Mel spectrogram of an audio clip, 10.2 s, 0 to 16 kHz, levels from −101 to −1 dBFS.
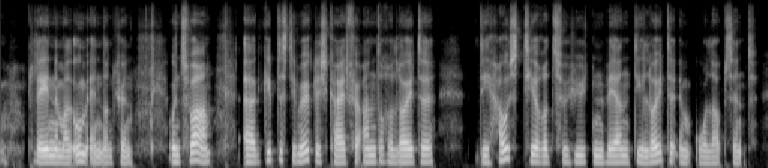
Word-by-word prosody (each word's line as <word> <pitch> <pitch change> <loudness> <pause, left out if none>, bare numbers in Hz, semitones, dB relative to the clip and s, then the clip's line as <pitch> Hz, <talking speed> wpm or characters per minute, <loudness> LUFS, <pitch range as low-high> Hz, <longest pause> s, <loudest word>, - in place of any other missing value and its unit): hm, - - -23
Pläne 145 0 +5
mal 135 -1 +1
umändern 70 - +1
können. - - -4 0.4
Und 155 -1 +2
zwar, 175 -3 +4 0.4
äh, 150 -1 +3
gibt 185 +6 -5
es 190 - -1
die 160 - -4
Möglichkeit 155 -5 +1
für - - -4
andere 150 0 -1
Leute 145 +1 +2 0.5
die 145 -1 -4
Haustiere 160 -7 +1
zu 150 - -5
hüten, 145 -1 -4
während 145 0 +1
die 145 -1 0
Leute 155 +5 +1
im 140 -3 -5
Urlaub 130 0 -5
sind. - - -8
145 Hz, 145 wpm, -25 LUFS, 140-155 Hz, 0.5 s, Pläne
